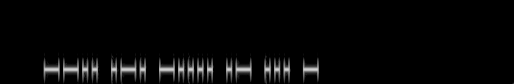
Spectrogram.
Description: Morse code, heard as a keyed tone, about 25 wpm, 700 Hz. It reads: ZR6AST
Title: DXCC-100 Call Signs - 6 Characters - 25wpm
